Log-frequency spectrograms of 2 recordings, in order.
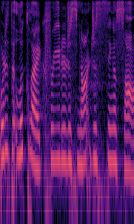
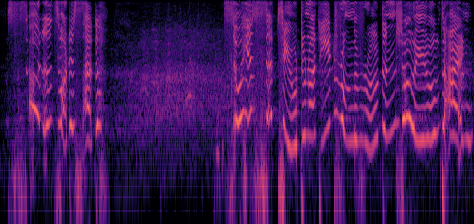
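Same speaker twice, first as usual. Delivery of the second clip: much higher hissing snake voice; slow sly serpent, pitched way up; sound of Satan; 11 semitones higher than usual. Retold or imitated. Preacher doing the snake for the congregation, high and sly. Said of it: "That's the best I can do for you".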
